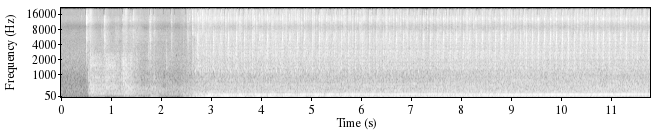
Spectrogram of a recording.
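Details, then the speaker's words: 1954 Ford NAA tractor, original six-volt positive-ground system, not started in a while: after cranking it idles with a sharp regular tick about four per second that rises and falls with rpm; owner suspects lifter tick. "you can hear the tick increase as i add more rp ons and decrease as i take them away"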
